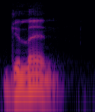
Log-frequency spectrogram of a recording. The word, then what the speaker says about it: Ghislaine: Ghislaine. – Ghislaine. – Yeah. – Okay, Ghislaine.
